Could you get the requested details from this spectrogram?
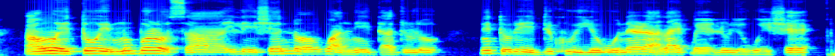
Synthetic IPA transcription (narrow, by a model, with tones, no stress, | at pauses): a˨w̃ɔ̃˧e˨to˦e˨mũ˦ɡ͡bɔ˦ɾɔ˦˨sa˨˦˨i˧le˦i˧ʃɛ˦nãː˦˨˦wa˦˨nĩ˨˦i˦˨da˨˦du˦ɾo˦ | nĩ˦to˧ɾi˦i˦˨di˨˦ku˦˨i˨jo˧wo˧˦˨nɛ̃˦ɾa˦˨la˨˦i˦˨k͡pɛ˨˦lo˦ɾi˦o˧wo˧i˧ʃɛ˦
